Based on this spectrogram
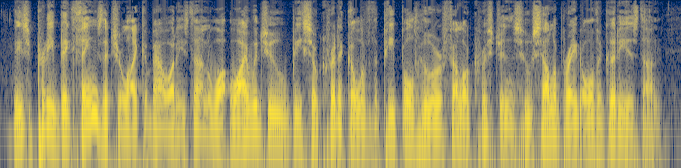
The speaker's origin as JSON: {"language": "English", "region": "New York", "country": "United States", "tie": "born or raised there", "said": "I grew up quintessentially Jewish in New York as a liberal Jew Democrat"}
